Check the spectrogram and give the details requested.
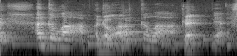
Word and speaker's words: galah: Flamin' galah. How do you say it? A galah.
